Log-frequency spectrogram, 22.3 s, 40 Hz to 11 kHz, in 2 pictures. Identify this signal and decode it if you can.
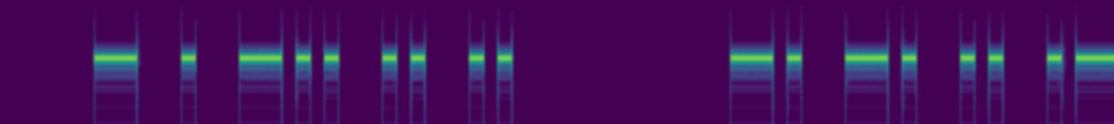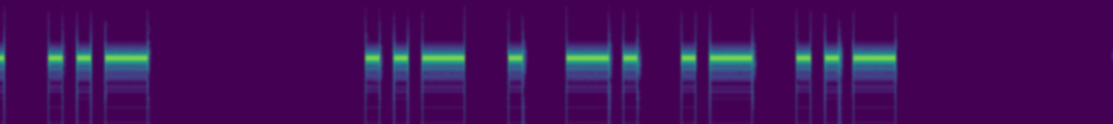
Morse code, heard as a keyed tone, about 8 wpm, 800 Hz. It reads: TEDII NNIAU UENAU
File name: LEZIONI / 2 UHDN / 2 UHDN 8wpm2232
